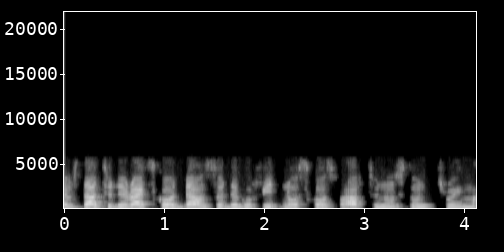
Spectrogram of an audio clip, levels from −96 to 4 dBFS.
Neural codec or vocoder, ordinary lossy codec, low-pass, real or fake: none; Opus, 16 kbps; 5.4 kHz; real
